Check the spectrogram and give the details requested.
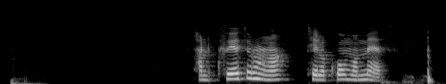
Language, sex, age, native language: Icelandic, male, 12, Icelandic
